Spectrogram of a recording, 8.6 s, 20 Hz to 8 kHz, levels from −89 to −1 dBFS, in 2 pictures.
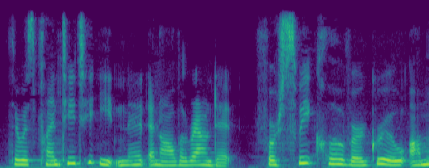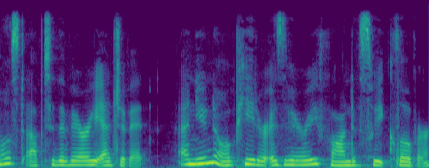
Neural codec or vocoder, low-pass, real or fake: none; 7.2 kHz; real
